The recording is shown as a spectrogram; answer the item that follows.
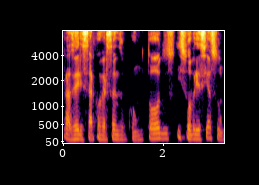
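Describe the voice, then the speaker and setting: A man speaks at a fairly slow pace, somewhat breathy. His medium pitch shows ordinary variation. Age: 70s. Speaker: retired university professor, union representative. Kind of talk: interview.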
